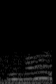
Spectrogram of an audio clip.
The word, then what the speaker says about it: Navarre: Navarre is pronounced Navarre with a short sound, like in the word apple. There is no H sound at the beginning of the word.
